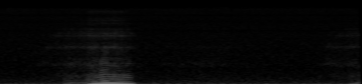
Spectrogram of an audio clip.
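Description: Deep, low, vibrating snore on an in-breath, then quiet breathing and the next snore beginning: snoring during sleep.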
